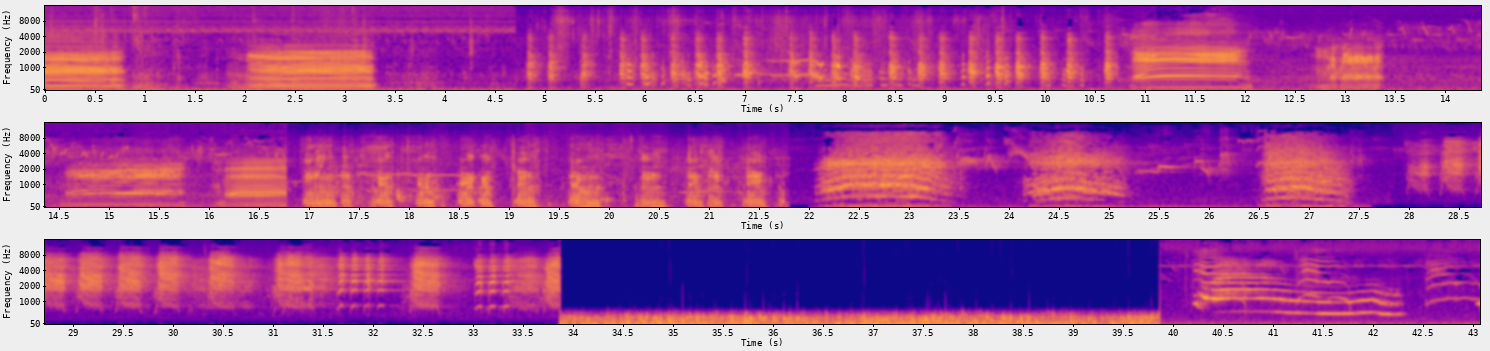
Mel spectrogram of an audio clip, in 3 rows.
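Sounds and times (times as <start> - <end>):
sheep bleating: 10.8 - 12.1, 14.6 - 18.7, 20.4 - 23.2
high squawking bird calls: 39.9 - 43.0.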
